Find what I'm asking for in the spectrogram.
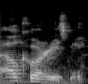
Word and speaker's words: al-Khwarizmi: I don't know how to pronounce that last one. – That actually wasn't bad. Would you like me to say it for you? – Sure. – It is Abu Abdullah Muhammad Ibn Musa al-Khwarizmi. – Khwarizmi, okay.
